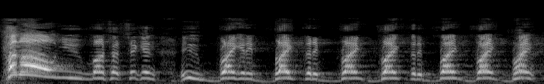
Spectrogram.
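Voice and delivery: loud taunting opener settling into mock cursing; holler, then rattle off censored insults; shouted challenge running into comic swearing; Goliath. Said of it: "I'd be Goliath".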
